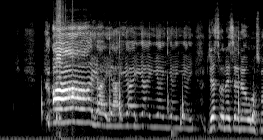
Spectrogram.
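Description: A young man laughs loudly, close to a microphone.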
